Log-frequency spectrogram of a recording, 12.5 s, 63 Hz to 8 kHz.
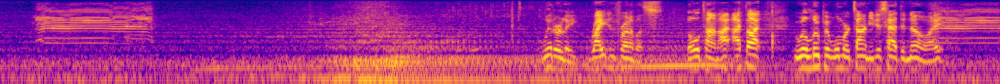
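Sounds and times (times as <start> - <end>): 
sheep bleating in the back of a truck: 0.4 - 2.0, 11.5 - 12.5
truck engine rumble: 1.6 - 11.8
speech: 6.8 - 12.0.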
